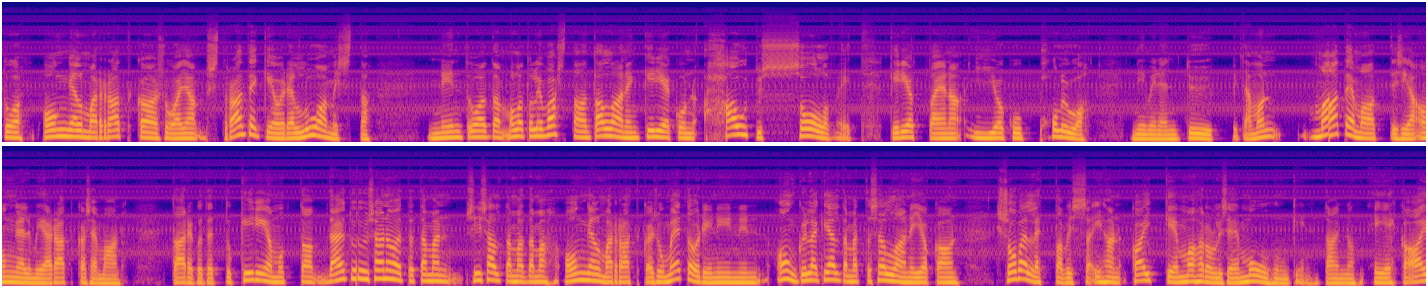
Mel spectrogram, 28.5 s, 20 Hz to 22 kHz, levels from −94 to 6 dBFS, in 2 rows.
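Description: A faint chirping warble runs under the speech for the whole clip, flickering between pitches near 1 and 2 kHz at around 30 dB below the voice. This is timecode bleed: 24-frame-per-second linear timecode leaking from a neighbouring track or cable into the audio path.

At 7.70 s a 64 ms fragment stutters, playing three extra times and stretching the audio by 192 ms. Single 64 ms repeats follow at 13.26 s and at 17.78 s, between "tarkoitettu kirja mutta" and "sanoa että tämän sisältämä". These are repeated frames, a short run of compressed frames sent more than once and decoded again.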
